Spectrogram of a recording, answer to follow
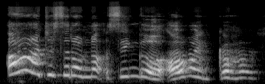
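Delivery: high yelp of realisation, then oh my gosh; embarrassed surprise. Real, not acted. Streamer realises she told viewers she's taken, embarrassed squeal. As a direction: catch yourself mid-slip.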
